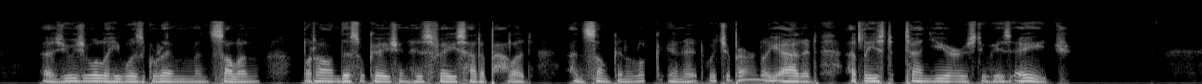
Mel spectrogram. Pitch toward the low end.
Yes: low, 130 Hz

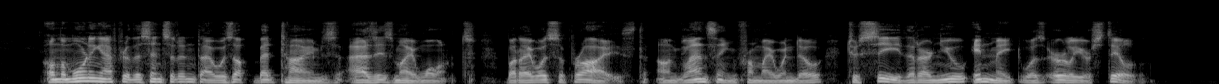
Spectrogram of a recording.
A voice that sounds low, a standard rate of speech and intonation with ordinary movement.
Yes: very low, 95 Hz; average, 155 wpm; average, 5.0 semitones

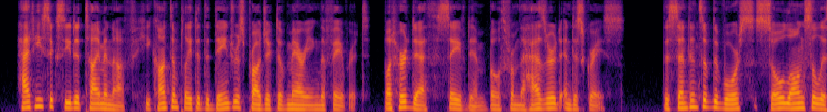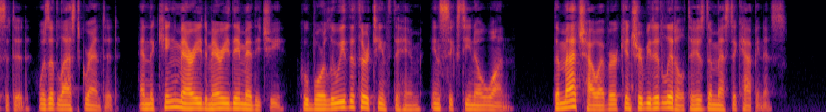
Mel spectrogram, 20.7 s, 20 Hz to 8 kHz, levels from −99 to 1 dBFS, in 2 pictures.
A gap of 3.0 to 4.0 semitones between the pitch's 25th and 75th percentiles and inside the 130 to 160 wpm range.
No: average, 3.4 semitones; average, 175 wpm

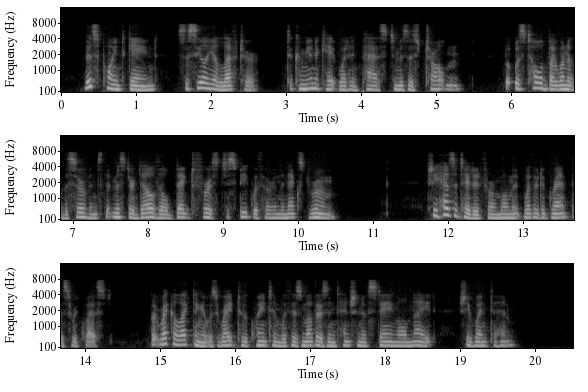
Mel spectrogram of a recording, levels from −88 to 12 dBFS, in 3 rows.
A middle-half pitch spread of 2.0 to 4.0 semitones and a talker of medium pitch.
Yes: narrow, 2.4 semitones; medium, 170 Hz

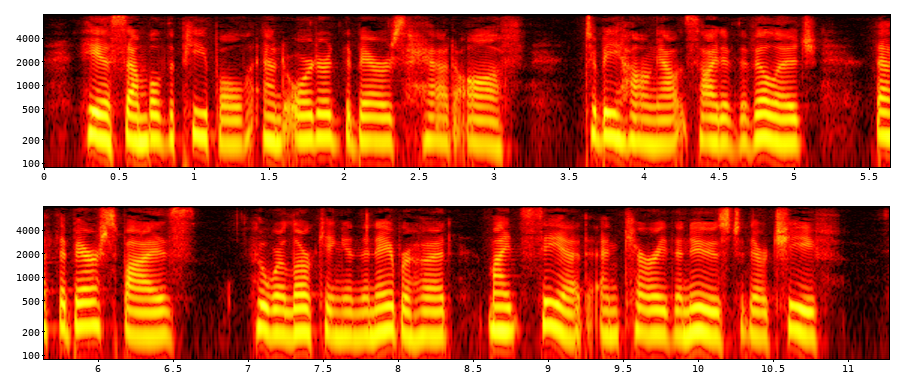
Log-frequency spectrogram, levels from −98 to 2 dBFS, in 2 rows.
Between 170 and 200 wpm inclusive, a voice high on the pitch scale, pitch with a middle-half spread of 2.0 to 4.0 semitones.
Yes: average, 195 wpm; high, 195 Hz; narrow, 2.4 semitones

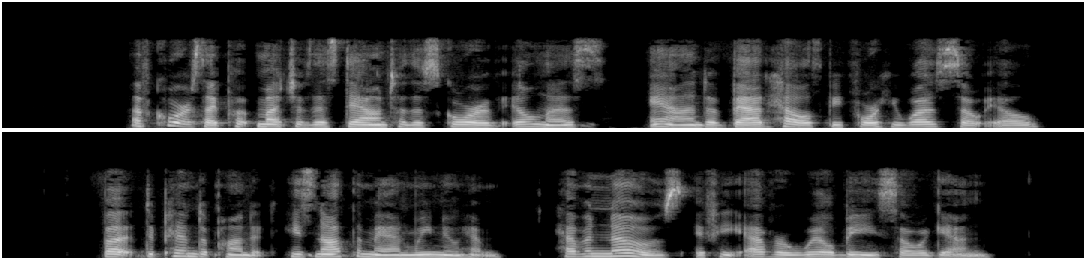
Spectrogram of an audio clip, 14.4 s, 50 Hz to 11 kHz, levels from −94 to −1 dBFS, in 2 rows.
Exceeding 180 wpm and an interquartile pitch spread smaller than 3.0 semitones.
No: average, 175 wpm; narrow, 2.5 semitones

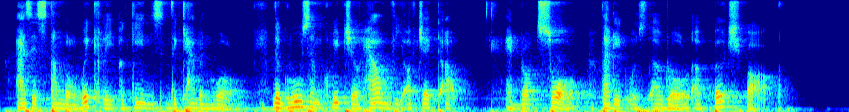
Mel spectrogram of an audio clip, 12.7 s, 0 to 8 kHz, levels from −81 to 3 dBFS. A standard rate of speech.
No: slow, 120 wpm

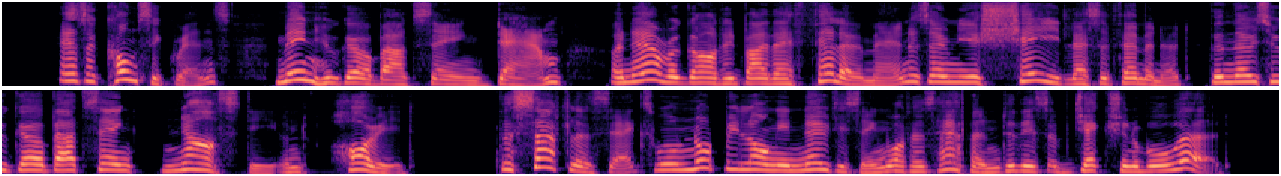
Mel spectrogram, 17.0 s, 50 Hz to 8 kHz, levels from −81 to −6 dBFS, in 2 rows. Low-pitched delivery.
No: high, 190 Hz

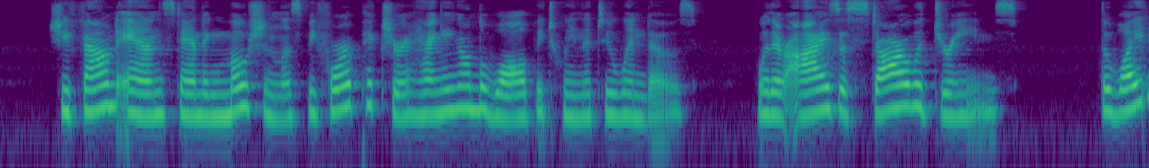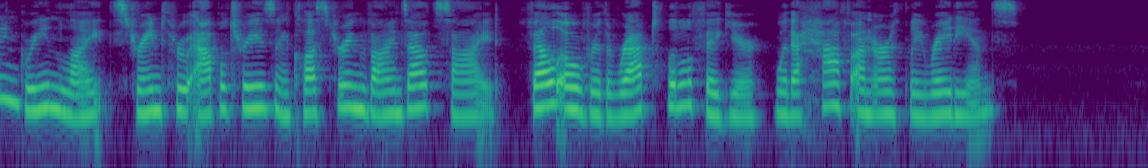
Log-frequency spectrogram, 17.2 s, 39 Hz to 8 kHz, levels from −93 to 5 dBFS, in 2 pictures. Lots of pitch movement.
No: average, 3.5 semitones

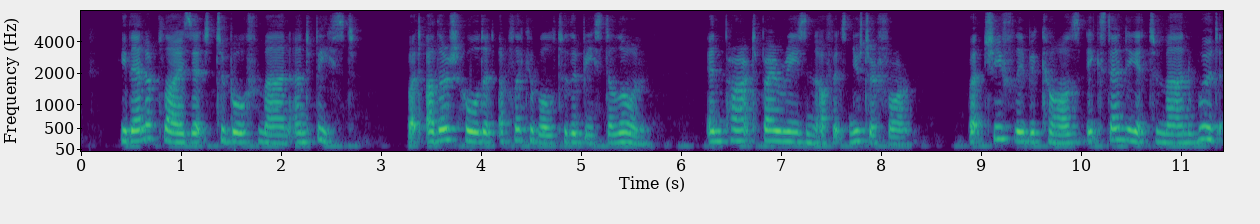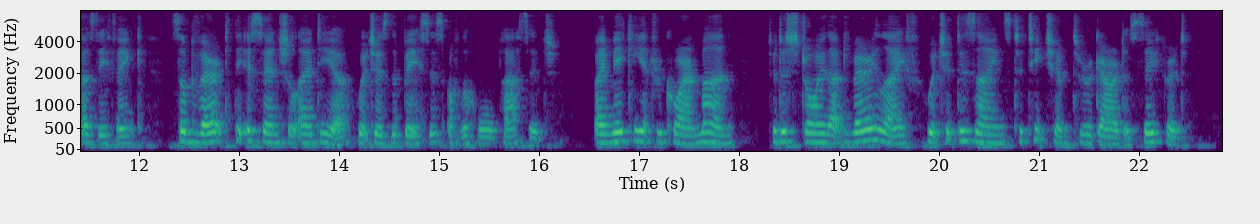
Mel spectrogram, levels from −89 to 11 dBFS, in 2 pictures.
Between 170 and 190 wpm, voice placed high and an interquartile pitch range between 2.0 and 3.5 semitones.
Yes: average, 180 wpm; high, 200 Hz; average, 3.2 semitones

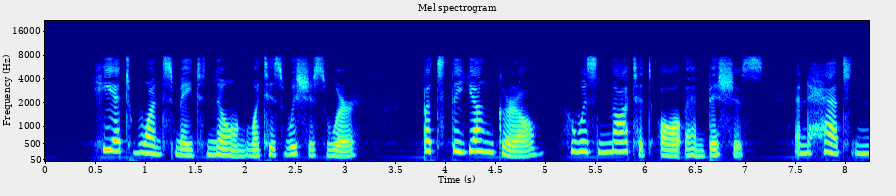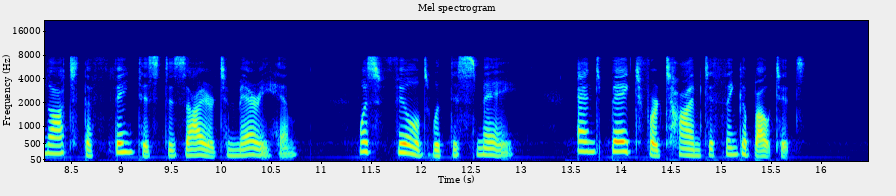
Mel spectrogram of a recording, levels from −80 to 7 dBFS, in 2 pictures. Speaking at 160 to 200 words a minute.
No: average, 145 wpm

